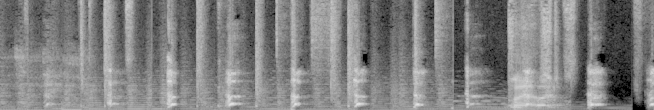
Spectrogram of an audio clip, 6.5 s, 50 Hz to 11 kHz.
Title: Hiccup Compilation Part 1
